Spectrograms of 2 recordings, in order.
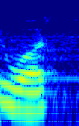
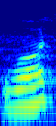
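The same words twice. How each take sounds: First: It is said with an American pronunciation. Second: It is said with a British pronunciation. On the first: "en Estados Unidos" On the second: "se pronuncia en Gran Bretaña"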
